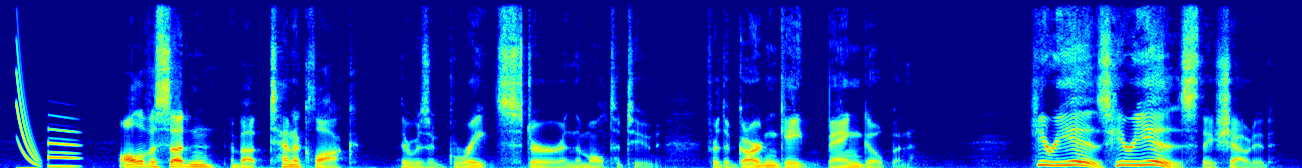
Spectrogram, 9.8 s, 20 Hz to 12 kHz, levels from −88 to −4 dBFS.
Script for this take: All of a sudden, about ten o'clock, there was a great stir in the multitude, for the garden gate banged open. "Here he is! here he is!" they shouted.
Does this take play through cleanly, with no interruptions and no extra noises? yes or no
no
